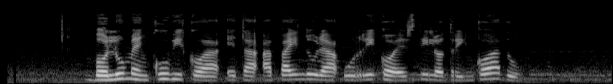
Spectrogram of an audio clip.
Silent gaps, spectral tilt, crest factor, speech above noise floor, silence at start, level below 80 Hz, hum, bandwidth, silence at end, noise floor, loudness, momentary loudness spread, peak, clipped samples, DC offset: none; -4.5 dB/octave; 20 dB; 27 dB; 0.85 s; -74 dBFS; none; 11.5 kHz; 0.4 s; -49 dBFS; -23 LUFS; 9 LU; -4 dBFS; under 0.1%; under 0.1%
